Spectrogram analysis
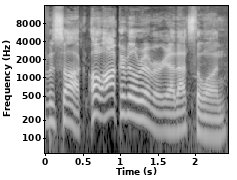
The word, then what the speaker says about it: Okkervil: hard name to pronounce it's kind of like o c h r okra Ultra Ville River or something like that we have will from from okra yeah or something yeah yeah yeah yeah rhymes with sock rhymes with sock oh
